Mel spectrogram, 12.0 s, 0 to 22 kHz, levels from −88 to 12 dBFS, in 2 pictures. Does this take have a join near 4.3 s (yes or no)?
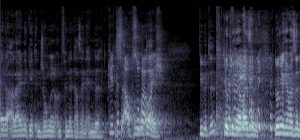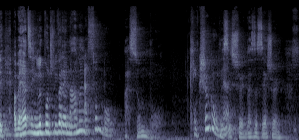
yes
